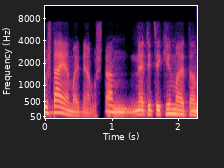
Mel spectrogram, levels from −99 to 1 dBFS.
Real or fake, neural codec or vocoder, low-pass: fake; codec, 16 kHz, 0.5 kbps, X-Codec, HuBERT features, trained on LibriSpeech; 7.2 kHz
